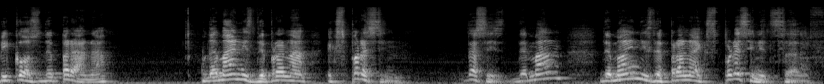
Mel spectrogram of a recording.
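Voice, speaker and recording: A man speaks fairly slowly at a fairly high pitch, with vocal fry and very wide pitch swings. Audible room echo surrounds his voice. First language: Spanish. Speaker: yoga and ayurveda teacher. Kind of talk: lecture. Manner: halting.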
